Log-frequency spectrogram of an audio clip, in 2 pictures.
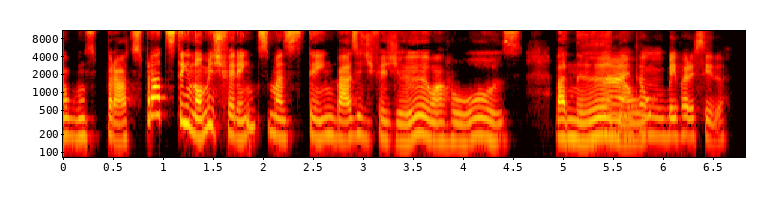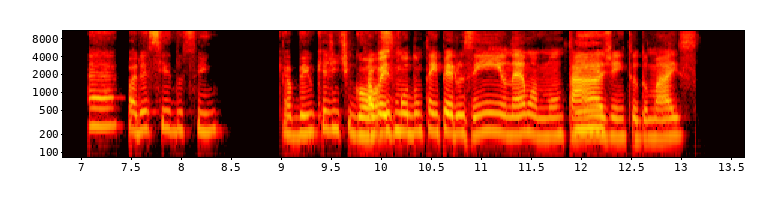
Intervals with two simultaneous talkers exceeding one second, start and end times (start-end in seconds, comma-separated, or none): none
